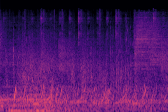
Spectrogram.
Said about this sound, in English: Helmet on. Filling exit chamber with water.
